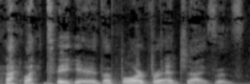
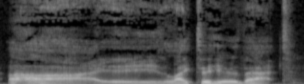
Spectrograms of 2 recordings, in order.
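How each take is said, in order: First: Said in the usual way. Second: Slow, drawn-out. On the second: Shown as a demonstration.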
